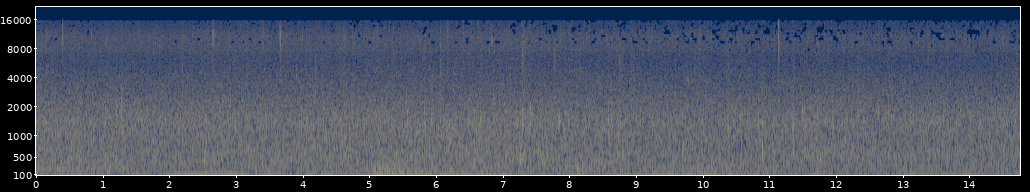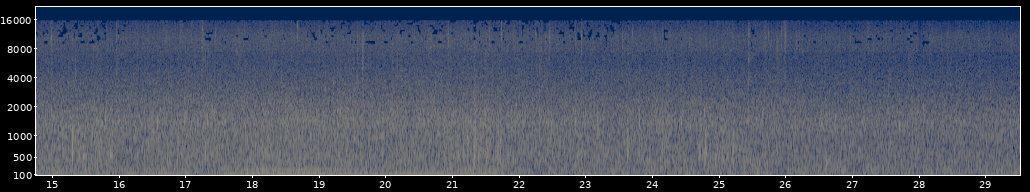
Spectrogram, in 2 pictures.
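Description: Heavy rain falling steadily, a dense even hiss of drops. About five seconds in there is a brief low thump.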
